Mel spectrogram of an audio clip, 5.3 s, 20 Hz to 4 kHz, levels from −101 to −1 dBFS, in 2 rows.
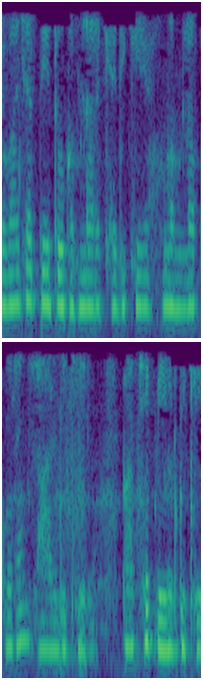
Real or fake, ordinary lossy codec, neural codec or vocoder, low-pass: fake; MP3, 24 kbps; codec, 24 kHz, 6 kbps, HILCodec; 3.6 kHz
